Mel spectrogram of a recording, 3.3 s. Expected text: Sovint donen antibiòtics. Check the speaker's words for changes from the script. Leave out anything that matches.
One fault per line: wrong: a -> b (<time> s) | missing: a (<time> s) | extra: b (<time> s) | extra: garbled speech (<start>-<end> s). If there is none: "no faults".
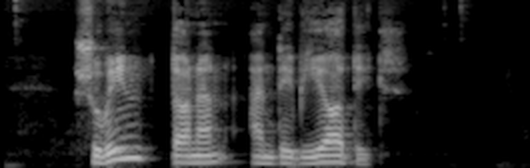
no faults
